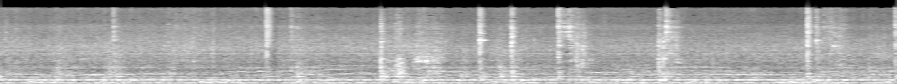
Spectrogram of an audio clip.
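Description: Spiced brinjal and potato pieces sizzling in oil in a metal pan while being stirred, with sharp clicks and scrapes of the utensil against the pan every second or so.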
